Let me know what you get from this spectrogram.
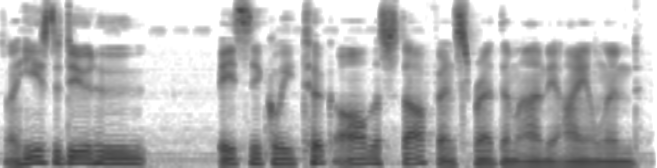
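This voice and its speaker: A man's voice: low voice, fairly even intonation, moderate pace, a little hiss or hum. A man casually explaining a game as he plays, in an offhand, explanatory way. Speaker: game preview host. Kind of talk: casual gameplay commentary.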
